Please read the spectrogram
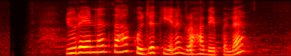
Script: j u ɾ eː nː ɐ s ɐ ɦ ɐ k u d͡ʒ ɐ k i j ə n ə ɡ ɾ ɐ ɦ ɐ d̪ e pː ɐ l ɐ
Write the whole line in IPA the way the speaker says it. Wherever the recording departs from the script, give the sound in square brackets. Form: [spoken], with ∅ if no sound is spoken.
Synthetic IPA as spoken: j u ɾ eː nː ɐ s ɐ ɦ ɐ k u d͡ʒ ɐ k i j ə n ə ɡ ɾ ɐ ɦ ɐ d̪ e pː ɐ l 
